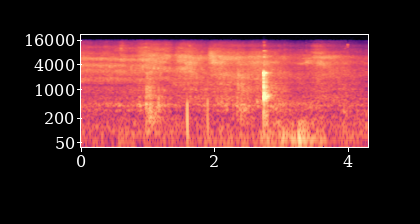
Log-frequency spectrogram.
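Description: Water poured into a pan of spinach curry cooked with yogurt, a soft steady hiss and sizzle throughout, with a few light clinks of utensils and one sharp clatter midway; no talking.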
